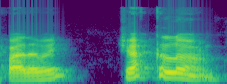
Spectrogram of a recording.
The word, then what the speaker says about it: Giacalone: Giacalone, right?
